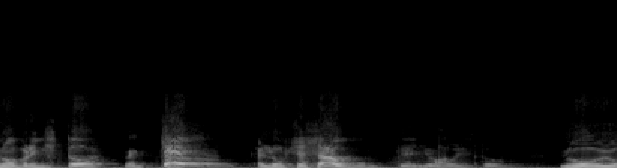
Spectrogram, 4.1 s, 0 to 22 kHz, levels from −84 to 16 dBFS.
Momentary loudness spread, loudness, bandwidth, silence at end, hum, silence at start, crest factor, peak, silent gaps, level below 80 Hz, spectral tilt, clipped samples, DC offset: 15 LU; -26 LUFS; 6.4 kHz; 0 s; none; 0 s; 16 dB; -10 dBFS; none; -44 dBFS; -9.5 dB/octave; under 0.1%; under 0.1%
